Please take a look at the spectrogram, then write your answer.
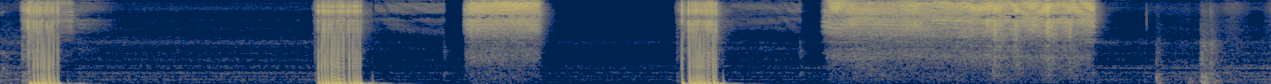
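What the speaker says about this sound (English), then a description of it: "I like to weld a little hot, get a little hole once in a while" Patch panels being welded into a VW Beetle during rust repair: several loud, harsh hissing bursts of about a second, then one longer steady stretch of about three seconds and a final brief burst, with quiet gaps between and no talk.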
